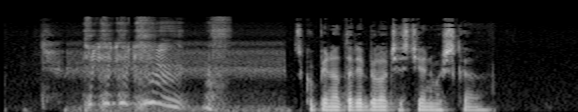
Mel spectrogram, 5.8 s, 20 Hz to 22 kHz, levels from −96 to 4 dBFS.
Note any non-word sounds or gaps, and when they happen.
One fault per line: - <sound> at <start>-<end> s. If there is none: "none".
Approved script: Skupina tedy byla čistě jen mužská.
- throat clearing at 0.8-2.4 s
